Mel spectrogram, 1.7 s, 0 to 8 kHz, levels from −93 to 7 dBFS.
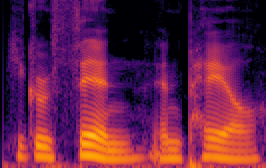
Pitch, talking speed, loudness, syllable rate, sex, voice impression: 120 Hz, 180 wpm, -19 LUFS, 3.3 syllables/s, male, masculine, adult-like, slightly middle-aged, slightly thick, slightly tensed, slightly powerful, bright, slightly hard, clear, fluent, cool, very intellectual, refreshing, very sincere, calm, slightly mature, very friendly, reassuring, unique, very elegant, slightly sweet, lively, kind, slightly modest, slightly light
